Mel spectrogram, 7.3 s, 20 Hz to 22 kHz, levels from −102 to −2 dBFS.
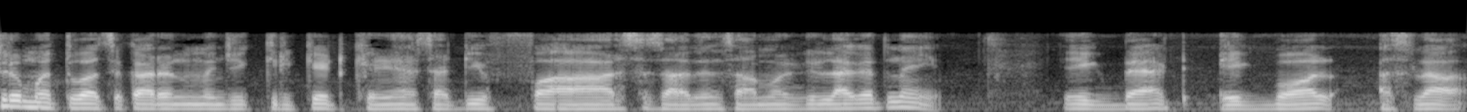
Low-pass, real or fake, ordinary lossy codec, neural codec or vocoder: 7.2 kHz; fake; none; codec, 16 kHz in and 24 kHz out, 2.2 kbps, FireRedTTS-2 codec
